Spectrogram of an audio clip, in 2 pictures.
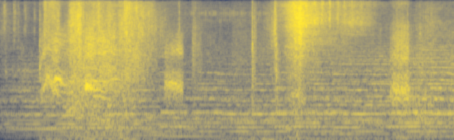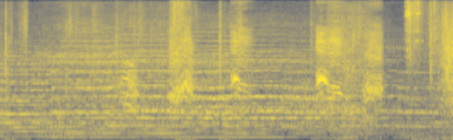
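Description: Birds in World of Warcraft, with repeated harsh crow-like caws and sharp pecking knocks scattered over a steady musical game background, fairly loud and close.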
